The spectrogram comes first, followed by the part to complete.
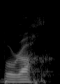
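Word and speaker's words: בָּרַךְ: 이걸 조금 발음을 더 정확하게 하면 보락 이렇게 돼요. 그 중동의 언어로 하면.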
